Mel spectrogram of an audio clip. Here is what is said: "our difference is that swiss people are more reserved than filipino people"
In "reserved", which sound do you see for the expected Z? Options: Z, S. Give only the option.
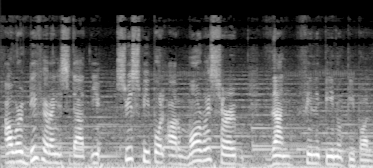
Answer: S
